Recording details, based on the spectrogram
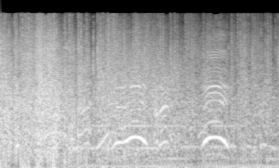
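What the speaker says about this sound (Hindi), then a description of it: "पटाखे फोड़ो" Firecrackers burst in a noisy outdoor celebration, sharp crackling pops mixed with voices shouting and a whistling, wavering tone, all loud and close.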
